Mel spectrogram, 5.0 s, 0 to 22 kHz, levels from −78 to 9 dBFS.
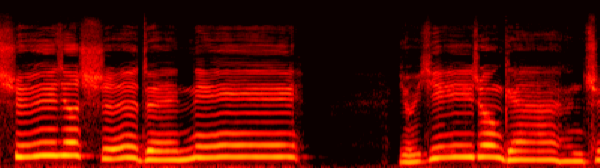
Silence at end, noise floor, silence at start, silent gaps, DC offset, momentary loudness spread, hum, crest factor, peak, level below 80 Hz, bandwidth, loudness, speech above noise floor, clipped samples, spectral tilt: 0 s; -66 dBFS; 0 s; none; under 0.1%; 8 LU; none; 14 dB; -10 dBFS; -58 dBFS; 14.5 kHz; -25 LUFS; 41 dB; under 0.1%; -5 dB/octave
